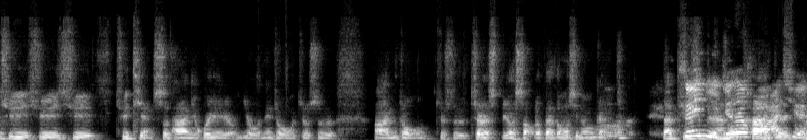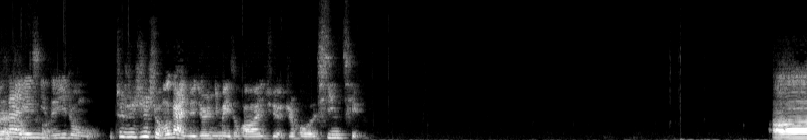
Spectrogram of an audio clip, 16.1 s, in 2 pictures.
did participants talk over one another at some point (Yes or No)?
Yes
